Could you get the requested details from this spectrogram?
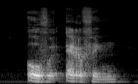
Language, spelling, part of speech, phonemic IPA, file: Dutch, overerving, noun, /ˌovərˈɛrvɪŋ/, Nl-overerving.ogg
- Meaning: inheritance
